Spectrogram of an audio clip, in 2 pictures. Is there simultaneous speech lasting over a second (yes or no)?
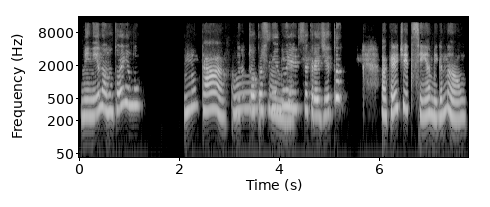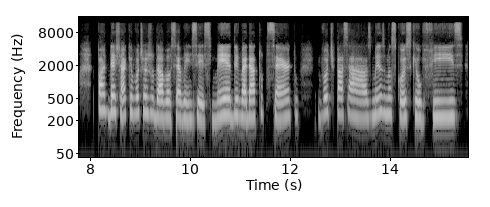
yes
